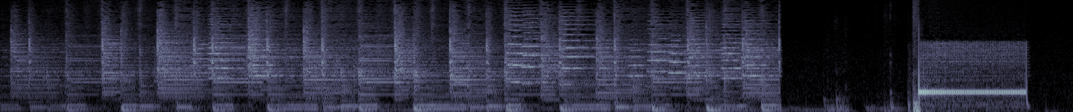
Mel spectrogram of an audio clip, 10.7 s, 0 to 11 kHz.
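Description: Upbeat music plays for several seconds, stops, then after a click a single steady ringback tone sounds for about a second, the buzzing ring of an outgoing phone call placed by the hosts of the 102.9 The Wolf radio morning show.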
